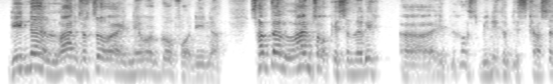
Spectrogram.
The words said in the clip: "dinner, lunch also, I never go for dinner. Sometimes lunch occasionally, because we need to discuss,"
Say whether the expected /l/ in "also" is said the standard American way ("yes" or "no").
no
